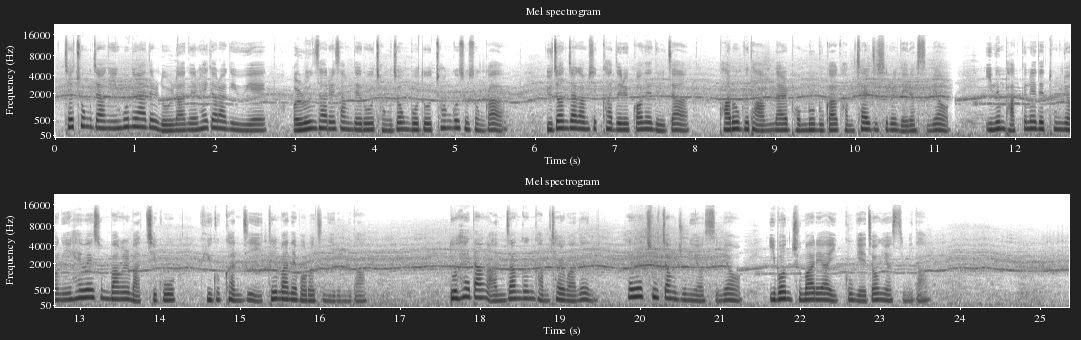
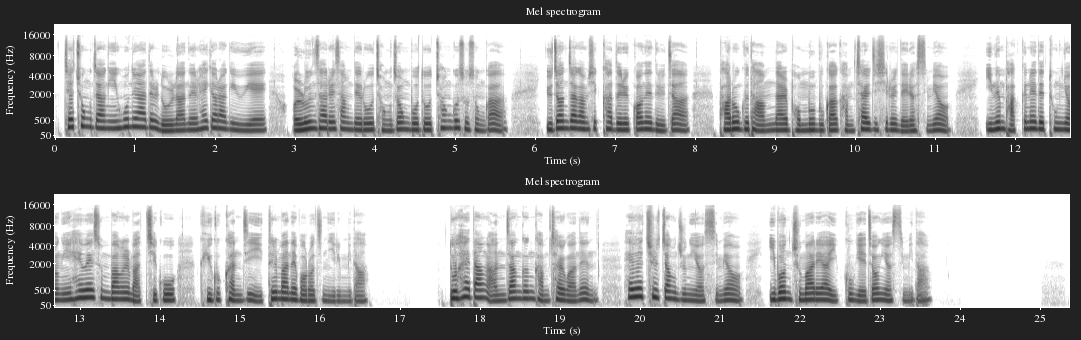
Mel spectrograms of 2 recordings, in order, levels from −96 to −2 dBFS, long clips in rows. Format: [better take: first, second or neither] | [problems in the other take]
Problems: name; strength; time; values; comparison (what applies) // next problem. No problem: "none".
second | wind noise on the microphone; heavy; 10 dB below the speech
